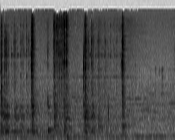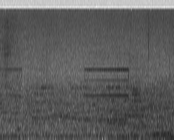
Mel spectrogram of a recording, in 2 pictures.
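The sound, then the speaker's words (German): A telephone being dialed in a phone booth to call headquarters: a quick, irregular run of sharp mechanical clicks and ratcheting for a couple of seconds, then a low steady hum with no voices. “Er rief von einer Telefonzelle aus im Hauptquartier an.”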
